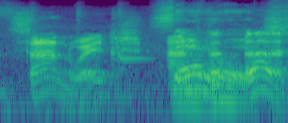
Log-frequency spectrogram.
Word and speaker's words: Sandwich: the cester in Cirencester, the W in sandwich.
